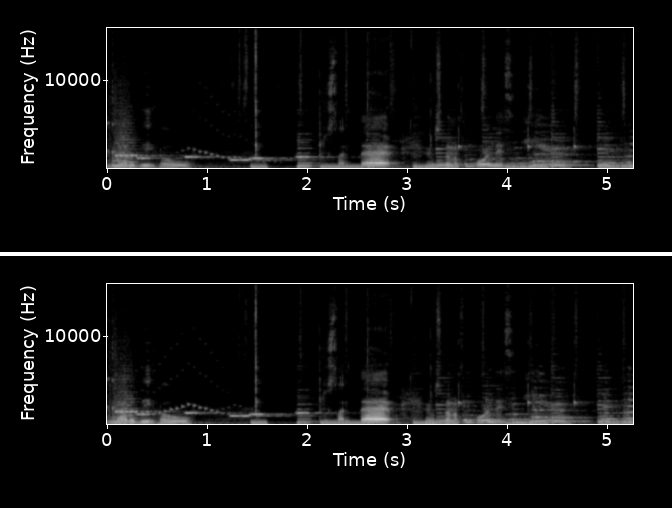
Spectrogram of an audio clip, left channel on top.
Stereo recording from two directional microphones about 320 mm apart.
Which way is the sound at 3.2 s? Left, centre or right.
Centre.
